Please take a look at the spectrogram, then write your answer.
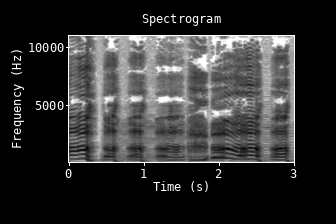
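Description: An old man weeps in a series of about eight loud, wailing sobs coming from his house, each voiced cry bending downward in pitch, with brief catches of breath between them and no words spoken.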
